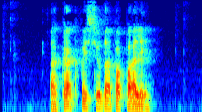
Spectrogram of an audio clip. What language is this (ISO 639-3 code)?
rus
